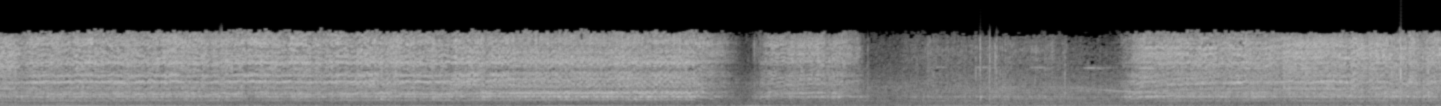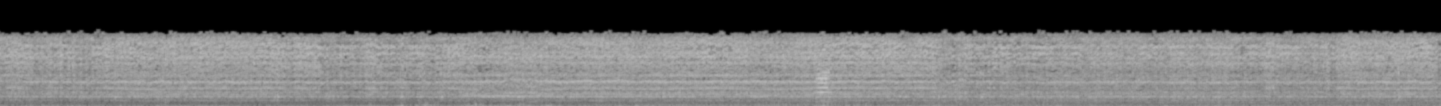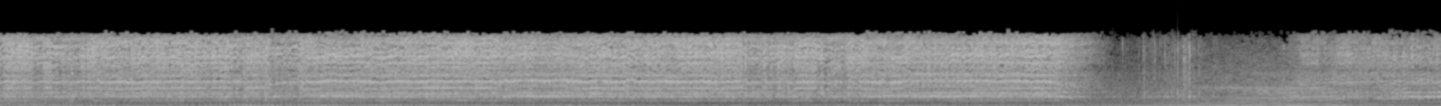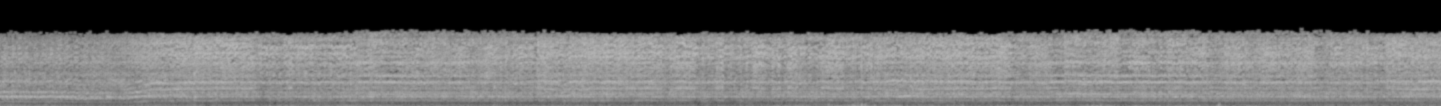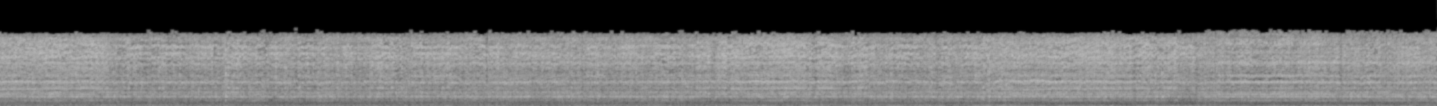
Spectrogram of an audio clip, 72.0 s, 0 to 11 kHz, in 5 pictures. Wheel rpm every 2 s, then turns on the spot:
170, 170, 160, 120, 50, 70, 160, 170, 160, 160, 160, 160, 160, 160, 160, 160, 160, 170, 170, 110, 30, 100, 150, 160, 160, 160, 170, 160, 160, 160, 160, 170, 170, 170, 170, 160.
8-10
